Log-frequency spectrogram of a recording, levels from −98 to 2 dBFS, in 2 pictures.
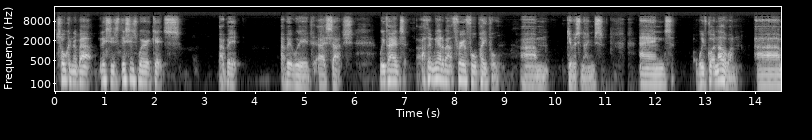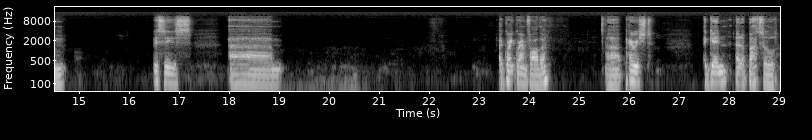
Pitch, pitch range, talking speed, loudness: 105 Hz, 90-125 Hz, 100 wpm, -20 LUFS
